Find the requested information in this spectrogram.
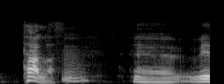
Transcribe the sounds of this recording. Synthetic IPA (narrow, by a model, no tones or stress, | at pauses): t̪ʰaːla̰θ | vɪ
